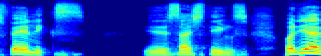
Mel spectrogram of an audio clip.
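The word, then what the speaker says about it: Félix: He's gone now, but it was never Felix. It was Felix.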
